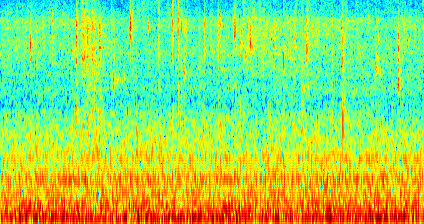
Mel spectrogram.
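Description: A papad frying in hot mustard oil in a kadai: a steady sizzle full of small crackles and pops, over a steady low hum.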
